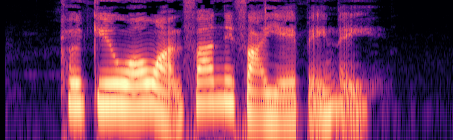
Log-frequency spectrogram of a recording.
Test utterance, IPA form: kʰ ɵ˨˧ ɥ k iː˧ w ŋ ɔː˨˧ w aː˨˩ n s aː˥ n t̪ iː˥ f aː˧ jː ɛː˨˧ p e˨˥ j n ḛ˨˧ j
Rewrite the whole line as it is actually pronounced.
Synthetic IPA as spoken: kʰ ɵ˨˧ ɥ k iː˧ w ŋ ɔː˨˧ w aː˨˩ n f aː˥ n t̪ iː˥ f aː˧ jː ɛː˨˧ p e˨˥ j n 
